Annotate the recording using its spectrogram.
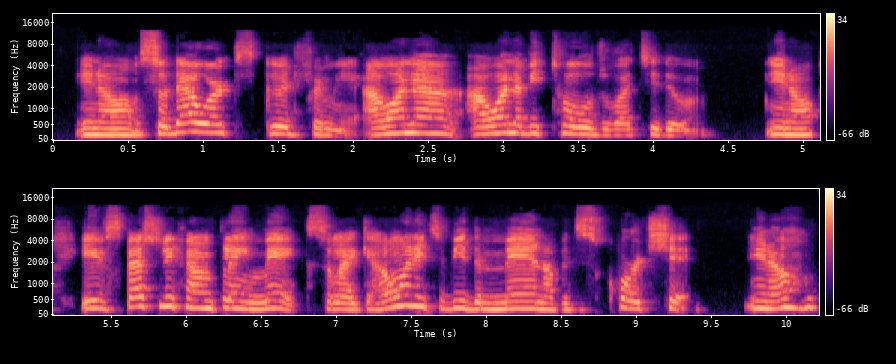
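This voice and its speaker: A woman talks at a moderate pace in a fairly high pitch. Her pitch variation is ordinary. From Brazil. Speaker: pickleball player. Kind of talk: podcast interview. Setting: podcast.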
